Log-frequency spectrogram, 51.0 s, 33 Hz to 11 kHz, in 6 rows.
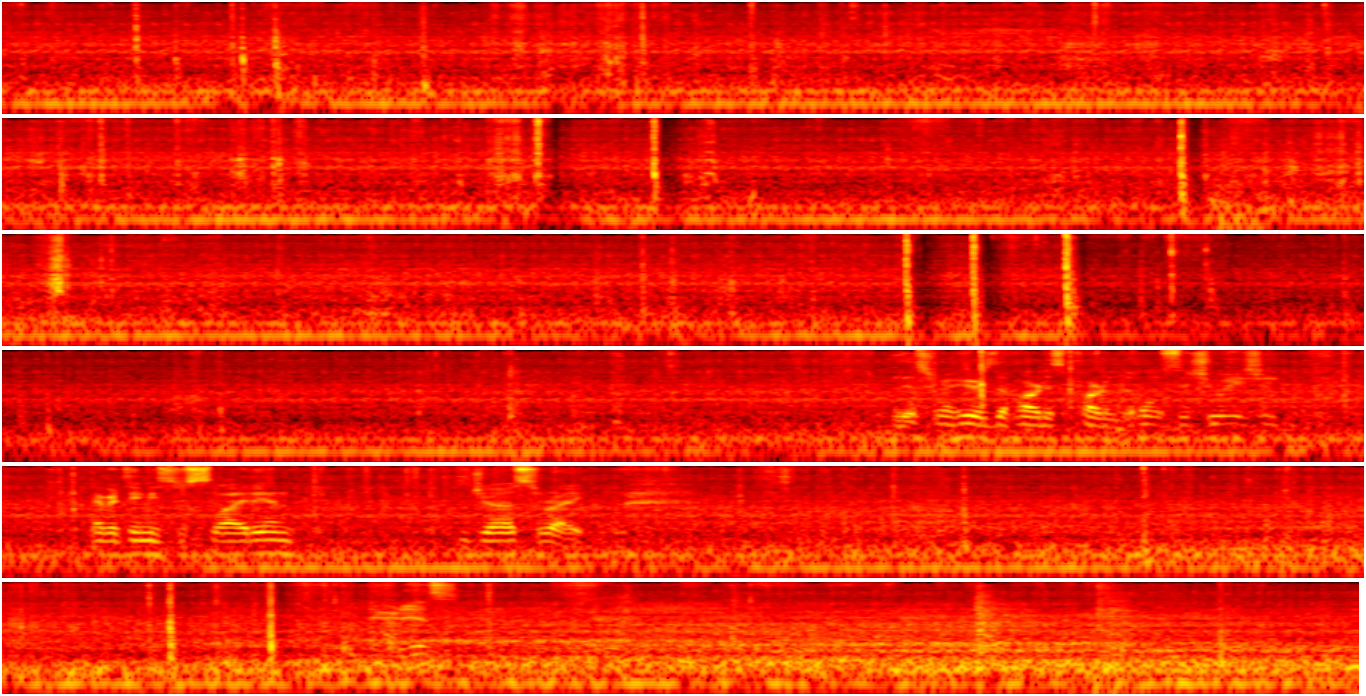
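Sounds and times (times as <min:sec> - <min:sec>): engine idling hum: 0:00.0 - 0:51.0
plastic parts knocking and clicking: 0:21.0 - 0:24.7.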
